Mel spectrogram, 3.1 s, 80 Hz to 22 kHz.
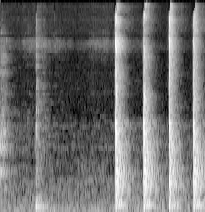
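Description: A home-grown jackfruit is tapped five times to check whether it is ripe. Each tap is a short, dull, hollow thud with a low tone around 220 Hz that fades almost at once. The sound marks the fruit as ripe, and it feels soft when pressed.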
